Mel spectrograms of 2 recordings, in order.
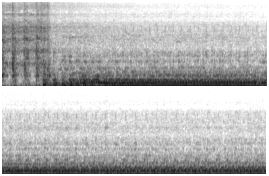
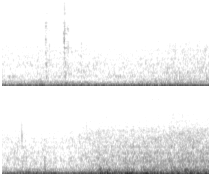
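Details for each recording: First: Motor on a previously sunk boat, after new starter, rewiring, draining the old tank and fresh fuel: brief crank, then a smooth, steady low idle with even firing while warming up; normal idle. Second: Outboard on a sunk boat, first run after rebuild: a low, uneven rumble that stumbles and surges under way, sputtering; the owner suspects bad gas, unconfirmed.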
